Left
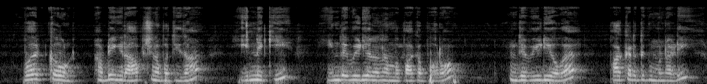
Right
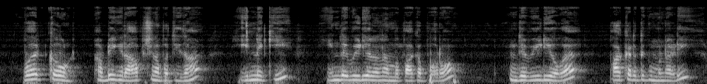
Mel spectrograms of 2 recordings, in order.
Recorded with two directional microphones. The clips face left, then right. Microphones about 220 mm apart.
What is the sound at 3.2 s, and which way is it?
Speech, 45° right (ahead or behind).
